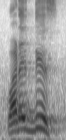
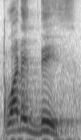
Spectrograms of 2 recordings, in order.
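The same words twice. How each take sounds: The two takes are said the same way.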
